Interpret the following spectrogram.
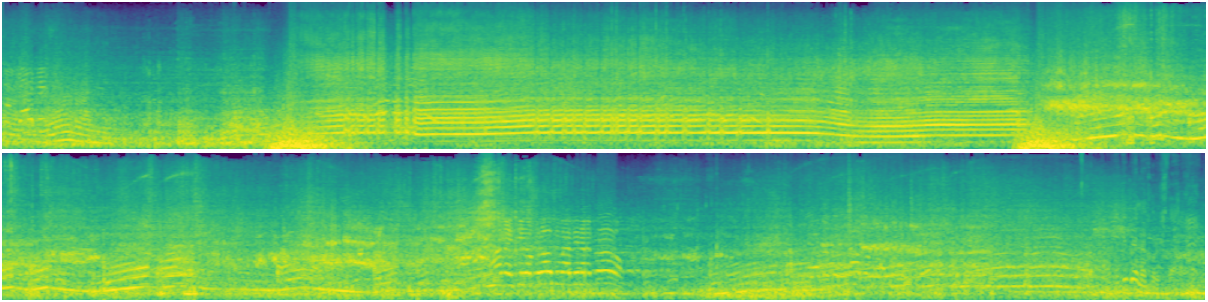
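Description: A drift car's engine held at high revs for several seconds, its pitch falling away near the end. The revs then rise and fall about once a second as the car slides through the turns, over tyre squeal and skidding.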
